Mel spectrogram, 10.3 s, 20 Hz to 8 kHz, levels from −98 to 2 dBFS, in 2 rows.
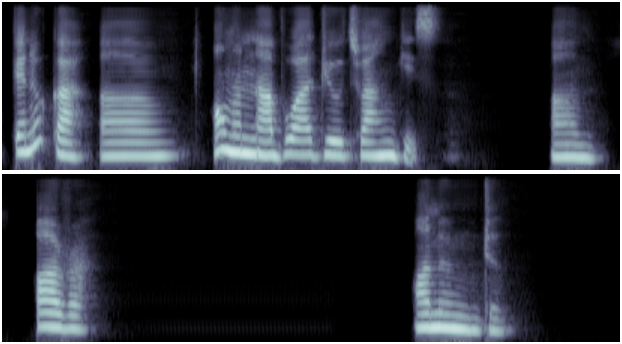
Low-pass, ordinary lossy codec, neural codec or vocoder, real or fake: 7.2 kHz; none; codec, 16 kHz, about 1 kbps, DyCAST, with the encoder's durations; fake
